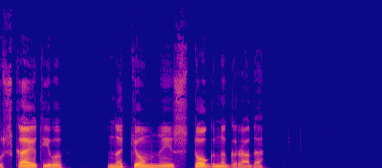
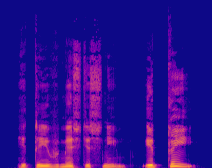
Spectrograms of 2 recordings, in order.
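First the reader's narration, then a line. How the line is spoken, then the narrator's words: Sorrowful exclamation. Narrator (Russian): горестно воскликнул Алеша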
